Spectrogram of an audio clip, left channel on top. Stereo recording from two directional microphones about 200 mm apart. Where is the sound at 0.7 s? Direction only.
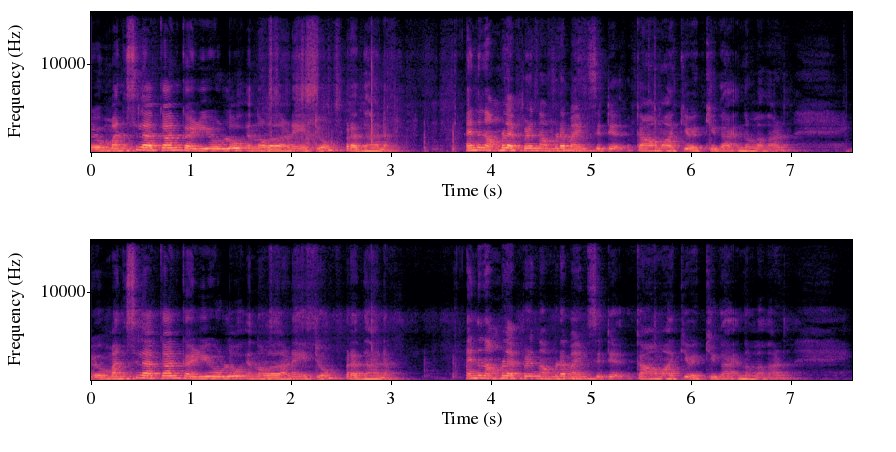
5° left (ahead or behind).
